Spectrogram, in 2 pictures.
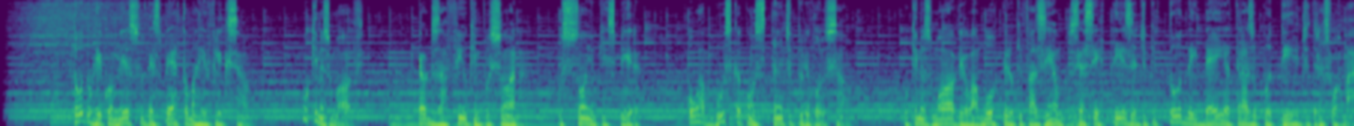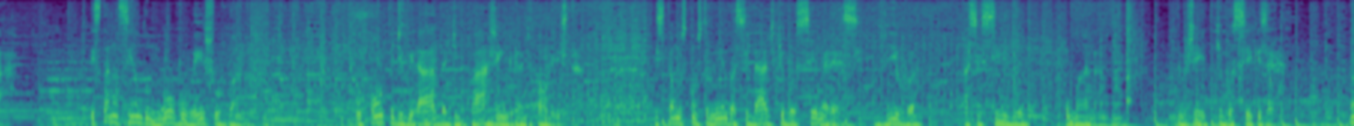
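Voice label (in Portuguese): Institucional Voz Grave Maduro, Locução Publicitária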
